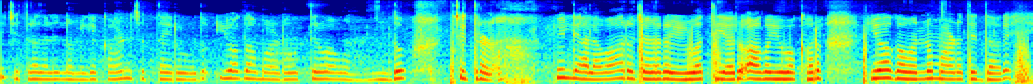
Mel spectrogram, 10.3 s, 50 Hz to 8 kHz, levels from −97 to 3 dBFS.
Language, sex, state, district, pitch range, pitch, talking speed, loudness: Kannada, female, Karnataka, Mysore, 230-255 Hz, 240 Hz, 100 wpm, -18 LUFS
